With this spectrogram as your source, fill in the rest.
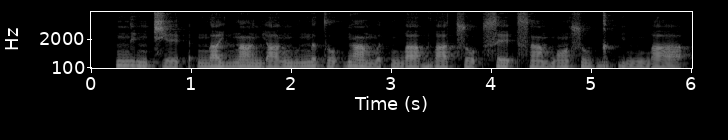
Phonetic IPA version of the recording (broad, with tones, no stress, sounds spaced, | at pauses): n̪ i˥˧ ŋ t͡ɕ e˨ ʔ | n̪ a˧ j n̪ ã˦ ŋ j a˨˩ ŋ u˧ n̪ ə˦ t̪ o˨ ʔ ɡ ã˥˧ m ə˨ t̚ n̪ w a˧ b w a˧ t͡s o˨ ʔ s e˦ ʔ s ã˧ b ɔ̃˦ s u˥˧ ɡ ə˦ k̚ i˨˩ ŋ n̪ w a˨˩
